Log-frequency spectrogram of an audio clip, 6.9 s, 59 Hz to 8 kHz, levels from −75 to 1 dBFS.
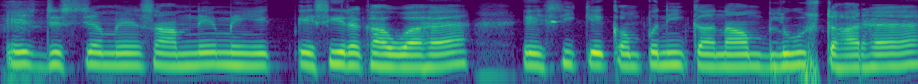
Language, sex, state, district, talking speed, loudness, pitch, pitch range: Hindi, male, Jharkhand, Garhwa, 155 wpm, -17 LUFS, 180 Hz, 170-185 Hz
